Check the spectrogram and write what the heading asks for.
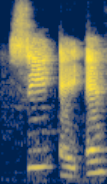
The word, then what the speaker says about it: can: C-A-N, for example. C-A-N is pronounced as can. Can. You don't say cane because it's not having letter E at the end.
